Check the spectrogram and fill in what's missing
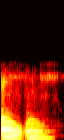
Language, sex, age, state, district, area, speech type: Bodo, female, 30-45, Assam, Chirang, rural, conversation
